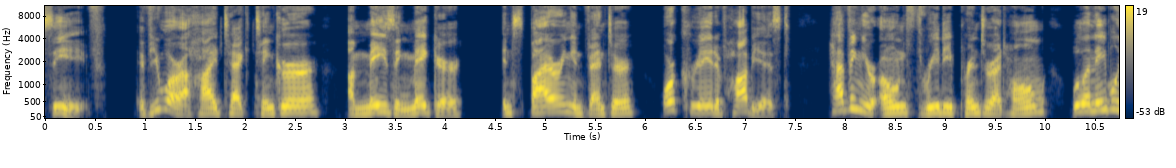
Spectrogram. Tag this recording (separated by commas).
Speech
